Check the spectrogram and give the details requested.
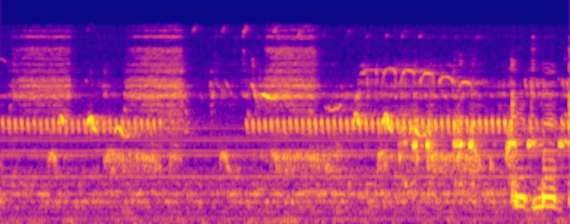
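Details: Burchell's starlings alarm calling in the morning at something unseen, perhaps a false alarm or a hoped-for snake: harsh, grating bursts in uneven runs over steady reedy chatter, other birds in the background.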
